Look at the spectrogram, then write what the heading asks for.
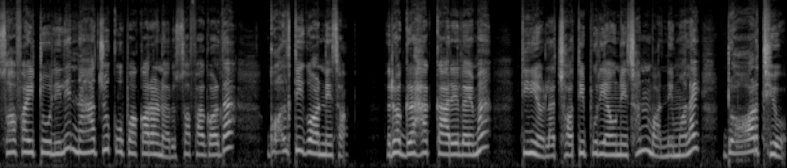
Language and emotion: Nepali, fearful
